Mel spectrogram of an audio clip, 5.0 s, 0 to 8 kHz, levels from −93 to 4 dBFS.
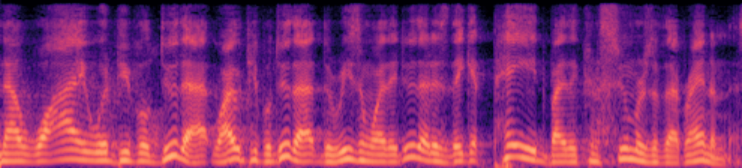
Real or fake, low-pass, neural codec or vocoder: fake; 7.2 kHz; codec, 16 kHz in and 24 kHz out, 1 kbps, XY-Tokenizer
